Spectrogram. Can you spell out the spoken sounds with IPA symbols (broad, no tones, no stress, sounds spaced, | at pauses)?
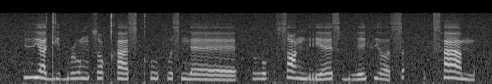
vʲ a dʲ e b ɹ u ŋ sˤ u kʰ a s kʰ u f ɯ s ŋ ɛː | ɦ o k sˤ ʌː ŋ rʲ ɛː s bʱ e fʲ ʌː s | t͡sʰ a m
